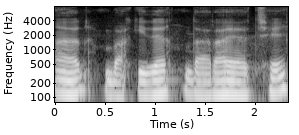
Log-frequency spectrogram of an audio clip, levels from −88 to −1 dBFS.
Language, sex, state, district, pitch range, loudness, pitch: Bengali, male, West Bengal, Alipurduar, 110-120 Hz, -16 LUFS, 115 Hz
